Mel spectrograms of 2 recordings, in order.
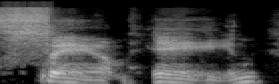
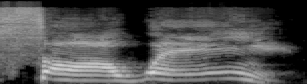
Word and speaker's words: Samhain: even know what they're talking about it's not samhain it's saw wayne saw wayne is an old word and that's how it's pronounced i mean read samhain but it's actually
